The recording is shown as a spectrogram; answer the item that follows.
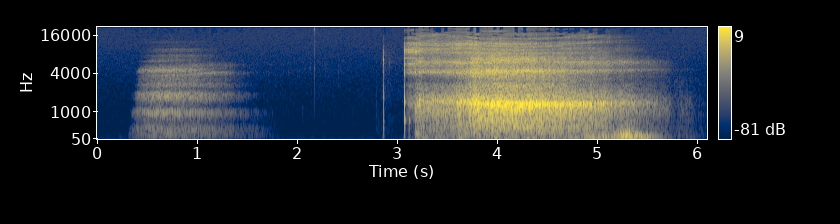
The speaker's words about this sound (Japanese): ねっとりと絡みつくような熱い吐息、お好きでしたよね。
